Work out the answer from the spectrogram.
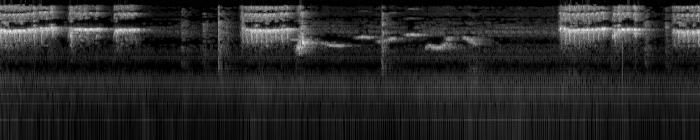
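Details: White-rumped shama singing prinia-like imitation of a female prinia: harsh buzzy bursts open and close the passage, separated by a few brief whistled slurs and a quiet gap in the middle.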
